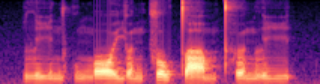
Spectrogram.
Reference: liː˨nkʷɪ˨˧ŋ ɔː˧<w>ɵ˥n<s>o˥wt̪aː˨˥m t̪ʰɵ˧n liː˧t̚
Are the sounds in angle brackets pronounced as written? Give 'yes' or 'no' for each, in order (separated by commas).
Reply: no, no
